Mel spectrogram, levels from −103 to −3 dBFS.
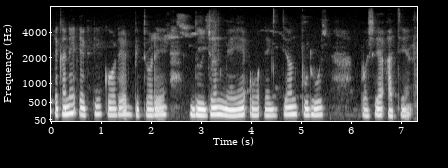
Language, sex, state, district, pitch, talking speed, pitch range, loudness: Bengali, female, Assam, Hailakandi, 165 Hz, 90 wpm, 155-185 Hz, -15 LUFS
